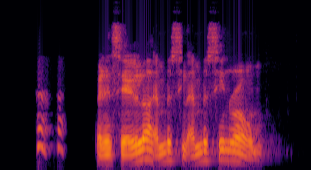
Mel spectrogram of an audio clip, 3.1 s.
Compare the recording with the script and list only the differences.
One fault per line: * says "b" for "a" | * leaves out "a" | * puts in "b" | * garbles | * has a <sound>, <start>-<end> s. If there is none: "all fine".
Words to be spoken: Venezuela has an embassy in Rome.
* has a laugh, 0.4-0.7 s
* says "embassy" for "has"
